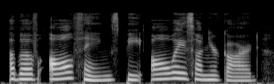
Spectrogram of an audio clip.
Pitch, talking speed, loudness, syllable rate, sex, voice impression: 225 Hz, 175 wpm, -18 LUFS, 5.0 syllables/s, female, very feminine, slightly adult-like, slightly cute, friendly, kind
